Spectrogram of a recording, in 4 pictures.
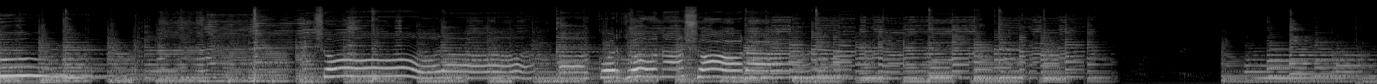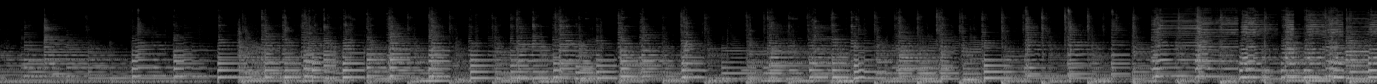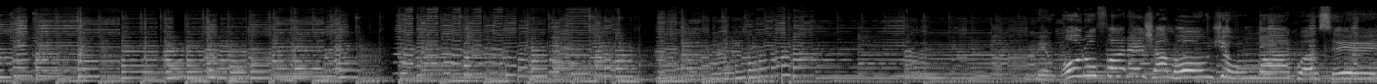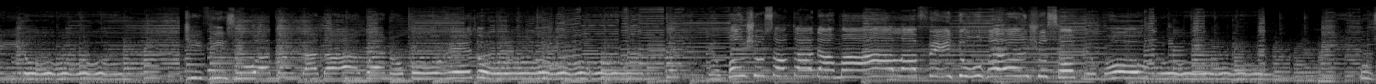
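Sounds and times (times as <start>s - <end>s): accordion: 0.0s - 11.2s, 12.2s - 55.0s
acoustic guitar picking: 0.0s - 11.2s, 12.2s - 55.0s.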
